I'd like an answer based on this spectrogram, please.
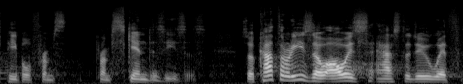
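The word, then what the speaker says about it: καθαρίζω: You pronounce it katharizo.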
